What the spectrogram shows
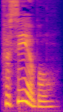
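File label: "foreseeable", British English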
